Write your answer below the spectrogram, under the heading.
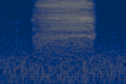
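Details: Barn owl nine weeks old, at feeding time, gives a single harsh hissing screech lasting about a second, broad and rasping, set against a quiet background.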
